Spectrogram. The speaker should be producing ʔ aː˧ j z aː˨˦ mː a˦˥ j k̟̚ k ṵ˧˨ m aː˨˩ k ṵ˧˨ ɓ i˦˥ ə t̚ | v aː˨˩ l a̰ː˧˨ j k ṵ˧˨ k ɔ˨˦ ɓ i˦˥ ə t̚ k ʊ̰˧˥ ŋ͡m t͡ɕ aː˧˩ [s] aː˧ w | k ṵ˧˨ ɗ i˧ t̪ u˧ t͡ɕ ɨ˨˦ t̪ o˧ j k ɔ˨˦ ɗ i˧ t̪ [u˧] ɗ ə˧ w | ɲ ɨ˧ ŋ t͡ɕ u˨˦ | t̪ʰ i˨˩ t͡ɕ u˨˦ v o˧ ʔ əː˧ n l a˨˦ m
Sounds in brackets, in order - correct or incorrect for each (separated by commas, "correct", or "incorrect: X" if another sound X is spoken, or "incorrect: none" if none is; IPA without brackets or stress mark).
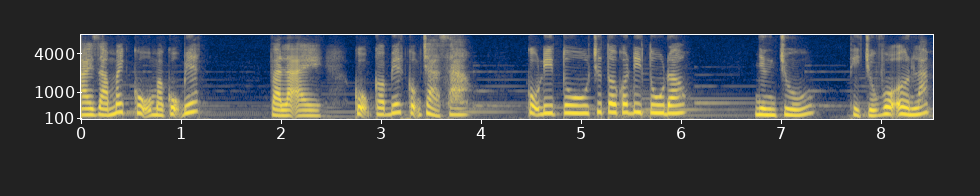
correct, correct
